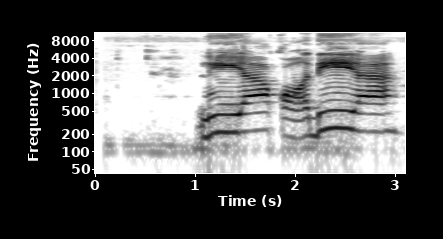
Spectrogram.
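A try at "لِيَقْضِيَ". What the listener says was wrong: Itu dotnya masih masih kurang tebal, ya. Tebalkan lagi Bunda. Dot itu adalah huruf yang tebal. Salah satu kesalahan yang sering kali terjadi ketika melafalkan huruf dot adalah apa? tidak dilafalkan dengan kadar tebal yang maksimal atau sempurna, maka maksimalkan, sempurnakan.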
